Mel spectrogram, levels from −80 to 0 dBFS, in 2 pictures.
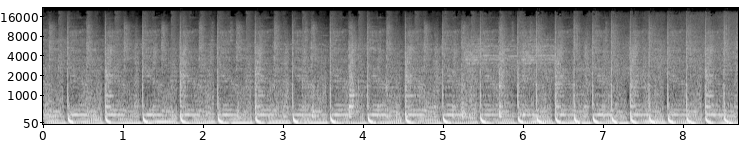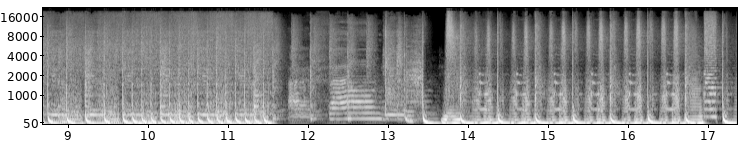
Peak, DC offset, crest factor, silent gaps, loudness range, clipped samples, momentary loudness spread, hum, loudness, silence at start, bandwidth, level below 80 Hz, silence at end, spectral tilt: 0 dBFS; under 0.1%; 8 dB; none; 2 LU; 0.6%; 5 LU; none; -9 LUFS; 0 s; over 20 kHz; -12 dBFS; 0 s; -4.5 dB/octave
